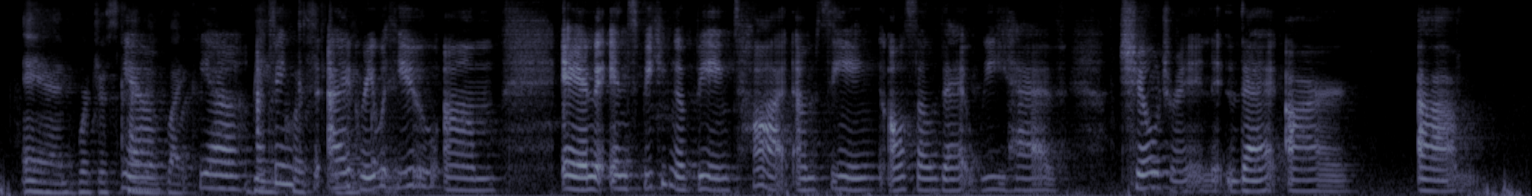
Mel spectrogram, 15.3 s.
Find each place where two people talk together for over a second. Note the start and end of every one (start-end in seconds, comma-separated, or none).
2.6-4.0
